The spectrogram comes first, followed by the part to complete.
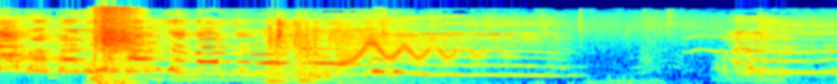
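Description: A woman crying out loudly in high, wavering wordless cries, with a sharp thump about half a second in.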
